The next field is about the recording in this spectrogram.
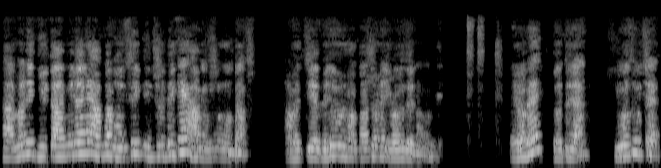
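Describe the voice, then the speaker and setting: A man's voice: fairly high pitch, fast talker, bright, forceful tone, a little hiss or hum. A man teaching a hands-on repair class, often checking understanding with questions. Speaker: phone repair instructor. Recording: echoey room, distant microphone.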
